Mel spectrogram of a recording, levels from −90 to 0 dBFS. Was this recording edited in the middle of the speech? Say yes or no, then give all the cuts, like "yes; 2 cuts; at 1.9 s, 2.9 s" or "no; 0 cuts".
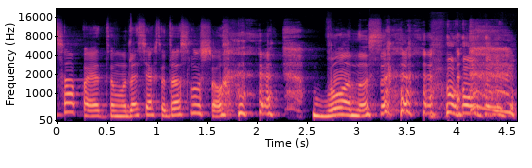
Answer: no; 0 cuts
